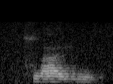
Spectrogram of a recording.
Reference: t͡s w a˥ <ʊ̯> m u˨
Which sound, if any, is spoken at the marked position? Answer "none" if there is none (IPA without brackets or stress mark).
ɪ̯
